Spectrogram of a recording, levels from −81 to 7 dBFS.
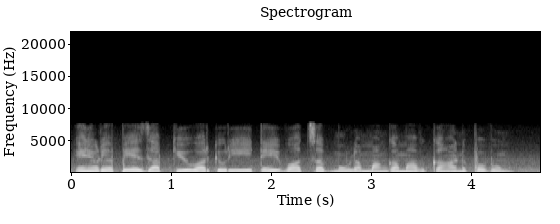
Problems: constant background noise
